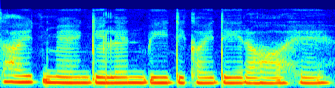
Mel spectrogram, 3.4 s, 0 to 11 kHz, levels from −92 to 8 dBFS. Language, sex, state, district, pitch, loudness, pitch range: Hindi, female, Arunachal Pradesh, Papum Pare, 205 Hz, -11 LUFS, 200-210 Hz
